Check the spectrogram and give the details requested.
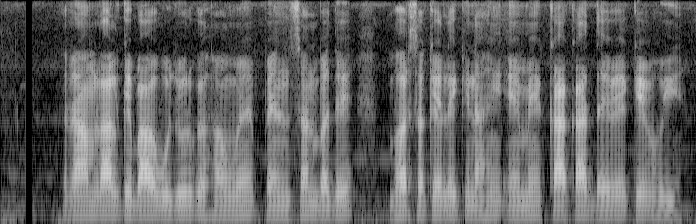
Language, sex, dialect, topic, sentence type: Bhojpuri, male, Western, banking, question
